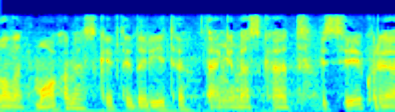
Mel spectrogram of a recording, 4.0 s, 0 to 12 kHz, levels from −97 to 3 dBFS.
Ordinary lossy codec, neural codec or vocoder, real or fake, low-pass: MP3, 32 kbps; none; real; 7.2 kHz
